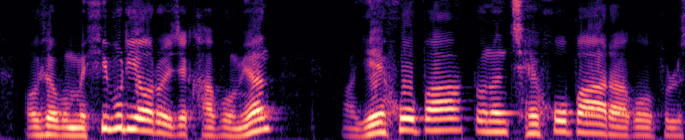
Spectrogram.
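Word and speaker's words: Jehovah: 그래서 거기서 보면 히브리어로 이제 가보면 예호바 또는 제호바라고 부를 수 있는데 정확한 명칭은 예호바예요. 제호바는 이제 영어식으로 와서 제호바고요. 정확한 히브리식 발음은 예호바가 더 가까운 발음입니다.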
